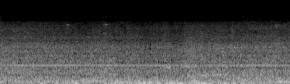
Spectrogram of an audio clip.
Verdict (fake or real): real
